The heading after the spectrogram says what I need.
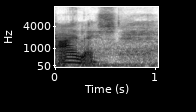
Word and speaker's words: Eilish: know his name right i always call it elish but i think she pronounces it eilish lost cause um there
